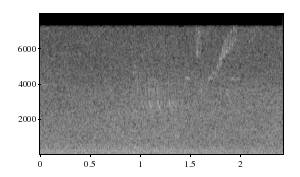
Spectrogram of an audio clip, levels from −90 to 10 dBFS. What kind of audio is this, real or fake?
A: real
